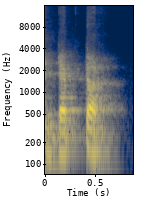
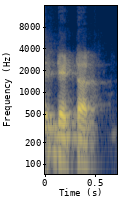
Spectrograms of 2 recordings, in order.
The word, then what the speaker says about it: debtor: We don't say डेप्टर, we don't pronounce it डेप्टर, वी से डेटर, right? Okay sir. B silent रहता है उसमें.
